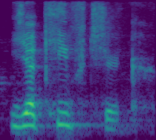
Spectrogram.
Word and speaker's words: Jakiwczyk: So, there's 50 variations, but it's pronounced Yak Chick.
